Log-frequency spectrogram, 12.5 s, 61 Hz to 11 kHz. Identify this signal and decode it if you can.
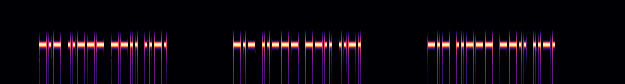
Morse code, heard as a keyed tone, about 25 wpm, 700 Hz. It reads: K2ZF K2ZF K2ZF
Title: Easy Call Signs Repeated 3x - 25wpm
